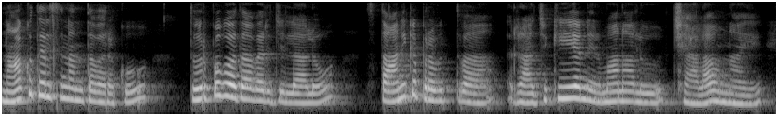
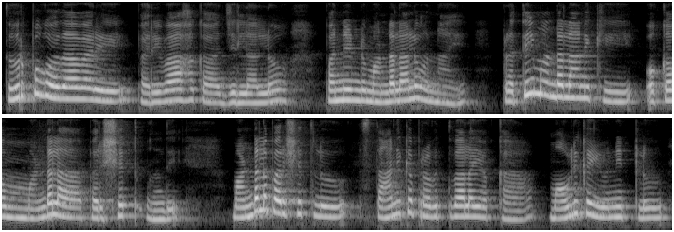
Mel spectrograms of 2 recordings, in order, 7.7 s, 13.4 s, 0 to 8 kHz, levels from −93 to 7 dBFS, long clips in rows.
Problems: none marked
